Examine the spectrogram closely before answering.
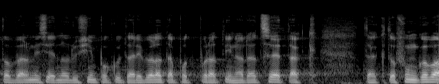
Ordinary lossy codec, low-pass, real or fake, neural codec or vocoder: MP3, 64 kbps; 10.8 kHz; real; none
